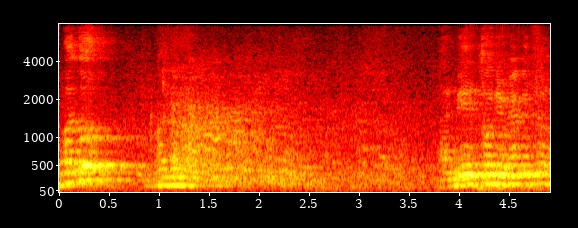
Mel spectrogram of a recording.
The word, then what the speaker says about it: Balut: And the name is Balut Beilut, because most of the people who are not Filipinos will not pronounce it, so I have to put Beilut.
